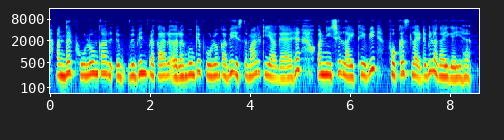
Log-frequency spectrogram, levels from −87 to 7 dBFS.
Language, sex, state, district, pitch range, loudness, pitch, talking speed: Hindi, female, Bihar, Darbhanga, 210-255 Hz, -15 LUFS, 225 Hz, 170 wpm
